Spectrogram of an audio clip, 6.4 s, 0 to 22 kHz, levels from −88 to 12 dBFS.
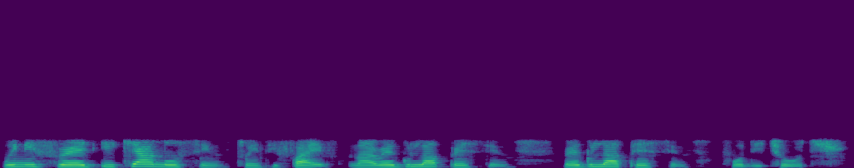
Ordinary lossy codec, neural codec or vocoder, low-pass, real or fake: Opus, 64 kbps; none; 3.6 kHz; real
